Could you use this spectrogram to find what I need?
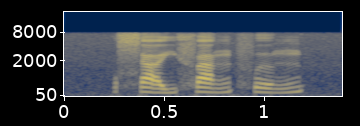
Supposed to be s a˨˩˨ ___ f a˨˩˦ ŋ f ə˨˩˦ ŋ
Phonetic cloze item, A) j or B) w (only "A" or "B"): A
